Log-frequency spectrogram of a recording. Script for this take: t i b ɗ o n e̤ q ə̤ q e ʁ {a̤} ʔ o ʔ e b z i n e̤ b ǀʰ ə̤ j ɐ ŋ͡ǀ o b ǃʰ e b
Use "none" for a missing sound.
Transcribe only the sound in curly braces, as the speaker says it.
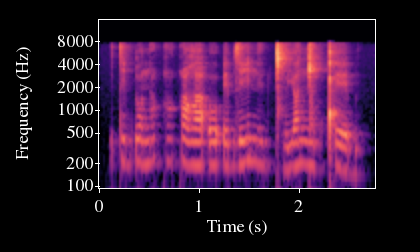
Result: a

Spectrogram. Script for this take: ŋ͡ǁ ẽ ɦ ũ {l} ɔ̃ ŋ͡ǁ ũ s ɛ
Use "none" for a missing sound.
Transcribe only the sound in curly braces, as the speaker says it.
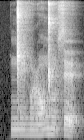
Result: ɭ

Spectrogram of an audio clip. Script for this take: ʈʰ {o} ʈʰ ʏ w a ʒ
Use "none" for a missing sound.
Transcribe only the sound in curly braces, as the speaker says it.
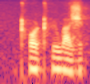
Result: ɔ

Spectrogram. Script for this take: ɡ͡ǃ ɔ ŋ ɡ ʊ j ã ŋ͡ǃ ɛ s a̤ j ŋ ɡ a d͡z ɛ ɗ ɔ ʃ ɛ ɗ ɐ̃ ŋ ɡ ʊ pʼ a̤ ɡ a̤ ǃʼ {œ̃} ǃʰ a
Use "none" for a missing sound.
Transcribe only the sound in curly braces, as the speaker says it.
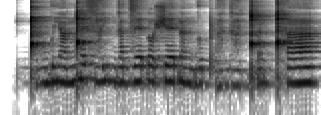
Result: œ̃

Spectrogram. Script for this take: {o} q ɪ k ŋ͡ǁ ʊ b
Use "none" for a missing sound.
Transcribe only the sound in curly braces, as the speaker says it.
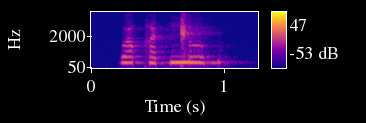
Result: o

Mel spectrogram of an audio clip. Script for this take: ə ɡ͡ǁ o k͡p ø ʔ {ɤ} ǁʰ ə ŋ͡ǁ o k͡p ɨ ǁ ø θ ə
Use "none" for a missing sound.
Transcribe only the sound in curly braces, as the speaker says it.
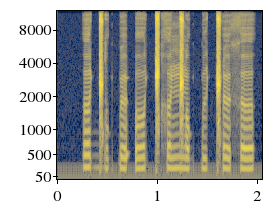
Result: ɤ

